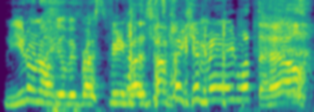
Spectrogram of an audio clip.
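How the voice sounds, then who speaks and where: A woman's voice: sits high, expressive, quick pace, fairly bright tone, no room sound. A woman in her twenties co-hosting a podcast, chatting casually and filling her talk with "like". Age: 20s. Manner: chatty, fills with "like" often. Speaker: podcast co-host.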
